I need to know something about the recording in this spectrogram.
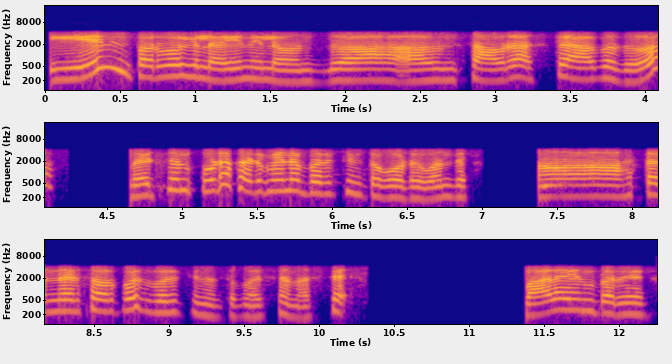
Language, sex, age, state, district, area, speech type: Kannada, female, 45-60, Karnataka, Koppal, rural, conversation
